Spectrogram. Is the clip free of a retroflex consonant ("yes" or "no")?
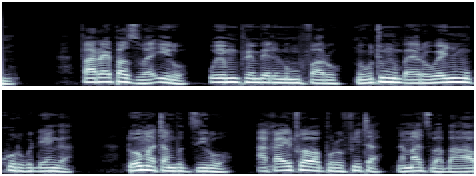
yes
